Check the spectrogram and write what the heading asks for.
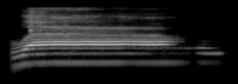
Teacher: এটা বলে আমরা একটু টেনে পড়বো তিন আলিফ, তারপরে আবার দুই ঠোঁট গোল করব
